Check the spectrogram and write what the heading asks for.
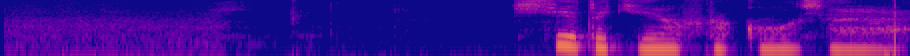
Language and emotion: Russian, sad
